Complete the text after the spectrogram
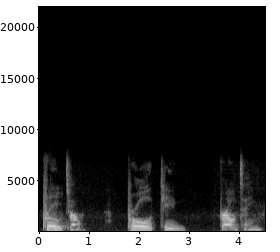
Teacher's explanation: And the stressed syllable is in Pro. · first syllable is going to be loud, second syllable is soft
